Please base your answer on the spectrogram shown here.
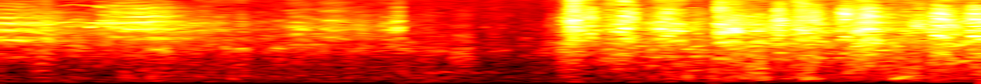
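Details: Gulls on an ice lake: a quieter stretch of distant crying, a brief lull, then a sudden loud burst of many overlapping harsh squeals after two seconds.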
